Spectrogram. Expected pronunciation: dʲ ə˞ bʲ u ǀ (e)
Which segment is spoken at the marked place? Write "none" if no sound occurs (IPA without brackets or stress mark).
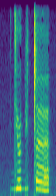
ɛ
